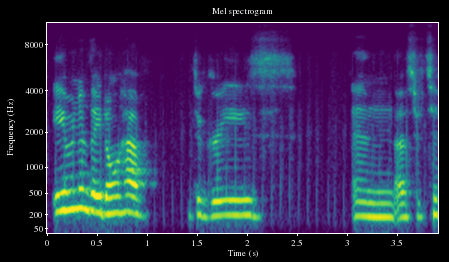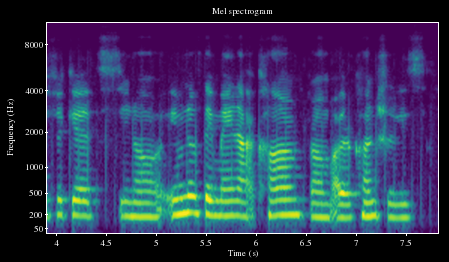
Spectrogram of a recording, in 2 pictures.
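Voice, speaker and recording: A woman's voice: mid-range voice, fairly even intonation, a little slow. A woman guest heard over a call line, answering in a rambling way full of fillers and self-corrections. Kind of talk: casual interview answers. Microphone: video call. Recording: dull lo-fi call audio.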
